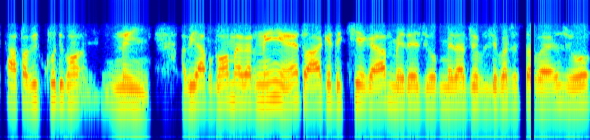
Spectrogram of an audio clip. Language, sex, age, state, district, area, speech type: Hindi, male, 30-45, Bihar, Darbhanga, rural, conversation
